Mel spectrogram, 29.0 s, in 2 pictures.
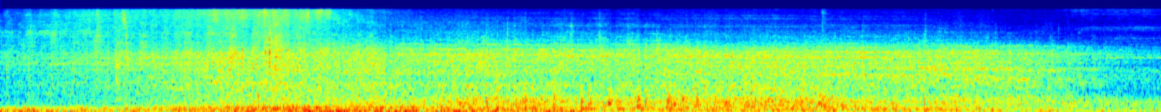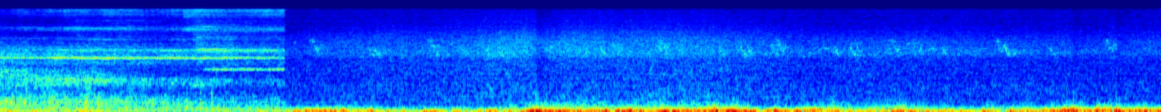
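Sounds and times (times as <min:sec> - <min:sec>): train wheels rumbling on track: 0:00.0 - 0:18.1
faint high tones: 0:12.6 - 0:18.1.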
